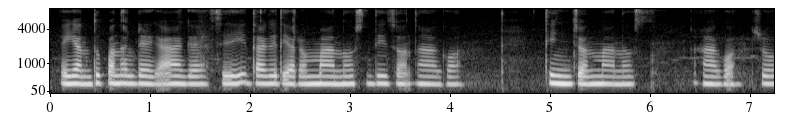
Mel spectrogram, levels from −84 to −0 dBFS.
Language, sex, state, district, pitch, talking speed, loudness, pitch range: Chakma, female, Tripura, Dhalai, 235 Hz, 140 wpm, -17 LUFS, 230-240 Hz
